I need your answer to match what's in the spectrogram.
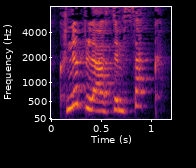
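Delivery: sudden, loud, high cry out. The young turner springs up as the innkeeper tries to steal the sack: called out. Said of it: "Er sprang auf und rief".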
